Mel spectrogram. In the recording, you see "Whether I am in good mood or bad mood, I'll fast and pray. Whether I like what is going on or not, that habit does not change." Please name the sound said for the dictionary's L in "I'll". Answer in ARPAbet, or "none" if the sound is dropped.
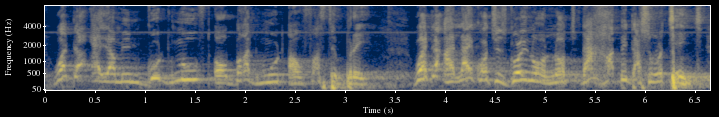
W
